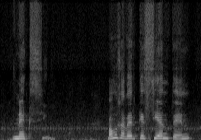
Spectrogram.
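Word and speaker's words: NXIVM: con ese nombre que el nombre es N. X B M y se pronuncia nexium.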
